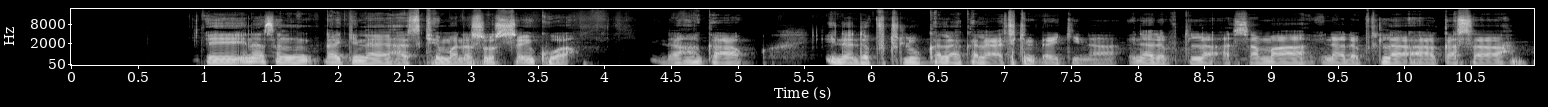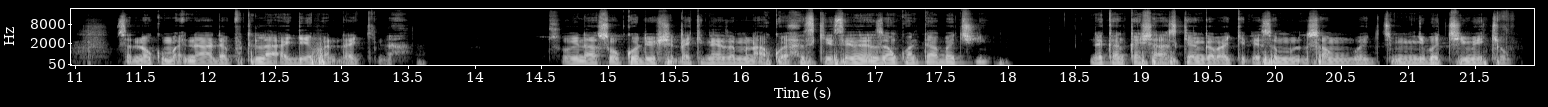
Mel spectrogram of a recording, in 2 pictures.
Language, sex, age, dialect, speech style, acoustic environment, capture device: Hausa, male, 35-44, Nigeria - Kano, happy, silence, mobile / Linux / Chrome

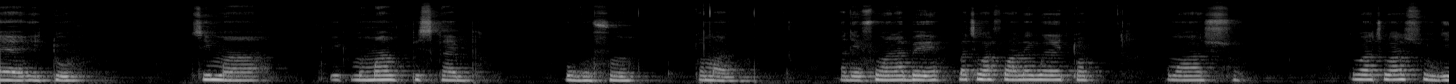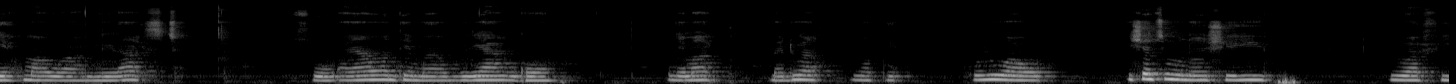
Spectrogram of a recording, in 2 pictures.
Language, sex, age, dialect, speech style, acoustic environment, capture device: Yoruba, female, 35-44, Nigeria - Lagos Yoruba, excited, nature, mobile / Linux / Chrome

